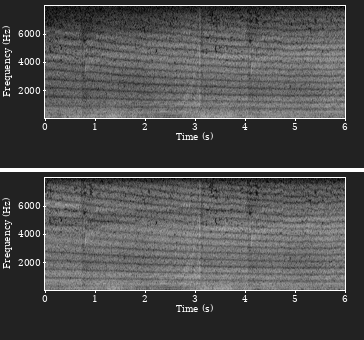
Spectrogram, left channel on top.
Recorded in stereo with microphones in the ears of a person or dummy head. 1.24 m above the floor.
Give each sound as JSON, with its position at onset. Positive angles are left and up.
{"t": 0.0, "sound": "a drone", "side_deg": -45}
